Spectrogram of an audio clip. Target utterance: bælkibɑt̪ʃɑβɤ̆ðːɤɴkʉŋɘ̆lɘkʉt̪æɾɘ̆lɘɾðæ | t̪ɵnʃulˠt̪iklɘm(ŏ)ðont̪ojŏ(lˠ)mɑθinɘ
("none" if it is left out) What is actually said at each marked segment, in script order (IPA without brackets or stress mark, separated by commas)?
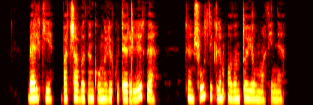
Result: ŏ, lˠ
